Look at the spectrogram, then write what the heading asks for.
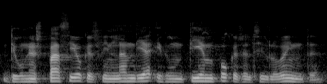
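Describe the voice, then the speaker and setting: A man moderating a literary panel, asking measured, articulate questions. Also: mid-range voice, fairly even intonation, long reverb tail, highs cut off, a little hiss or hum.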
